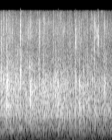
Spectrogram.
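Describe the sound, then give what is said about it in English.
An audience applauds together in praise of God, a dense, steady wash of many hands clapping with bright, crackling texture and a few faint voices mixed in, sustained at an even level throughout. “If He's transformed your life, give Him a big round of applause.”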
